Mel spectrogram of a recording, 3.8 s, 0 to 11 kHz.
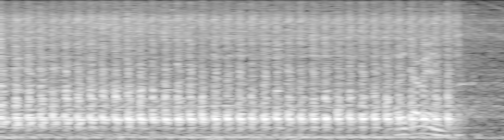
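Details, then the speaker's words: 2011 Kia Sportage 2.4 4x4 that starts then shuts off and shakes: while cranking, sharp even spark snaps about three and a half per second, never skipping, on this cylinder; spark arriving constantly, not cutting out. Low or insufficient fuel possibly suspected. "bien Se mira que no se cancela La chispa prácticamente está constante"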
